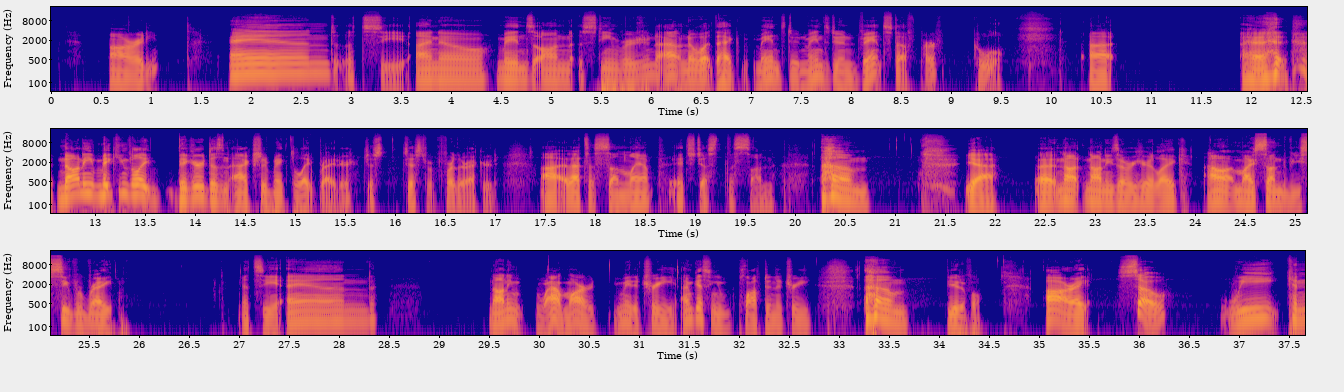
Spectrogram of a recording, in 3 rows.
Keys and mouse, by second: 1.5-2.8 middle drag, 18.7-20.9 middle drag, 35.0-36.8 middle drag, 37.6 F12.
